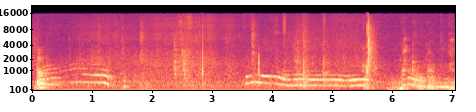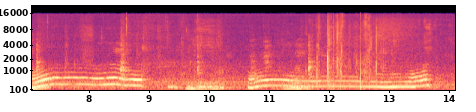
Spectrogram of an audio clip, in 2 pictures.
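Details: Chocolate point Burmese cat, cross-eyed, indoors, making odd moaning calls while eating: a series of wavering, rising-then-falling harmonic cries, several seconds apart, mixed with sharp clicks and chewing sounds and a steady low hum.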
